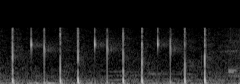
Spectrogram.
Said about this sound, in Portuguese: E uma das coisas que eu dei atenção era esse som do corpo, inicialmente um som da batida da mão no peito, o estalo,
